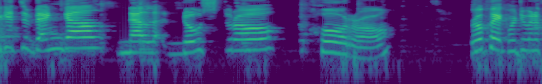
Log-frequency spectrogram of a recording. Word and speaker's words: coro: Coro, you want to roll your R just a little bit. Flip your R.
